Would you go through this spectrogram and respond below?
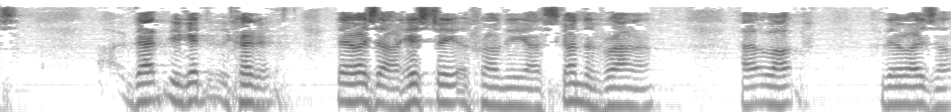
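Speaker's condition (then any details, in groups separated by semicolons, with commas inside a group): Stroke with facial paralysis; part of face paralyzed; about a year and a half since stroke; hard to speak clearly due to facial paralysis, may be hard to understand, speeds up when excited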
